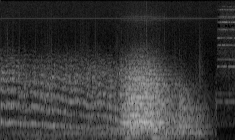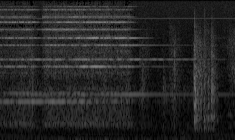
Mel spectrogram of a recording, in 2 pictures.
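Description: A telephone bell rings in two bright, sustained bursts with a short break between them, following a loud swelling rumble that cuts off abruptly. The ringing fades out near the end, and no one speaks.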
